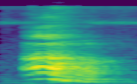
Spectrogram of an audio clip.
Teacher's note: विसर्ग को जब हम बोलते हैं तो दो ध्वनियां निकलती हैं, अ प्लस ह। आ यहां पे देख रहे हैं आप कंठ है, और यहां पे हा भी देख रहे हैं आप, हा भी कंठ है।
